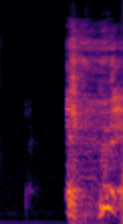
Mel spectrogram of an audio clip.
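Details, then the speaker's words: Single harsh, noisy cough burst from an adult woman with acute bronchitis and chronic illnesses, with asthma complications and taking prednisone; voice affected, feeling exhausted and achy; cough from acute bronchitis. "As you can probably tell, because my eyes are like barely open, you can hear my voice, you can hear my coughs, and my body feels like it's been beat with a baseball bat"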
